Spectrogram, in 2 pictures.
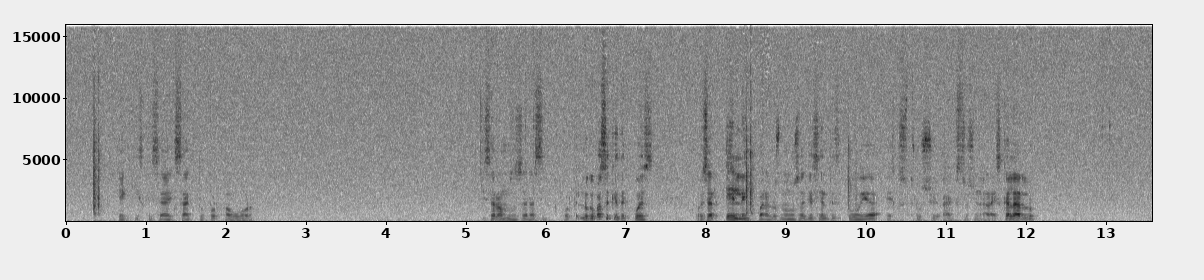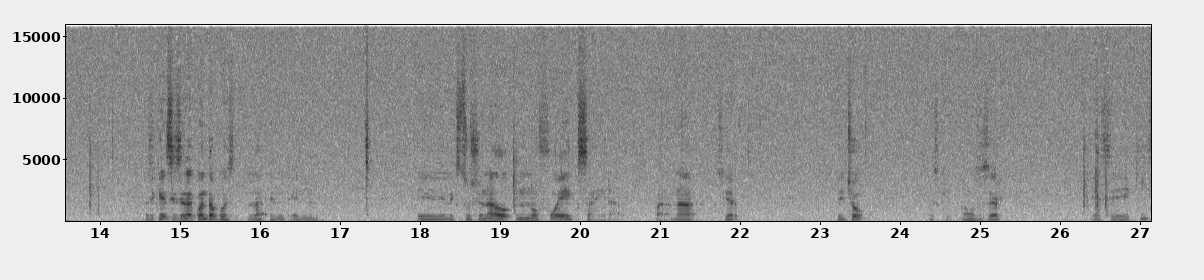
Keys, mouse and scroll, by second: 0.3 x, 5.7 click, 8.4 l, 9.7 s, 12.9 click, 13.8 s, 18.5 click, 18.9-19.2 scroll up 1, 19.2 shift+middle click, 20.6 click, 22.2-23.7 drag, 23.8-24.9 middle drag, 26.0-26.9 typing.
